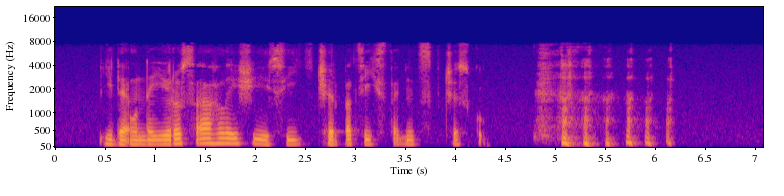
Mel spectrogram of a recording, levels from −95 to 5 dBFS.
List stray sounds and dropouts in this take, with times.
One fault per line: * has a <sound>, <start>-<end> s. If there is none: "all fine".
* has a laugh, 4.8-6.2 s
